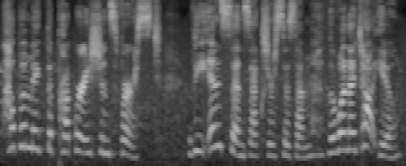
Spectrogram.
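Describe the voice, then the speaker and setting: A woman's voice: sits high, sing-song, a little fast, a bit bright, a little hiss or hum. An actress playing a playful, shrewd young woman who runs a funeral parlor in a game, confident and teasing. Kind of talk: game voice acting.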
